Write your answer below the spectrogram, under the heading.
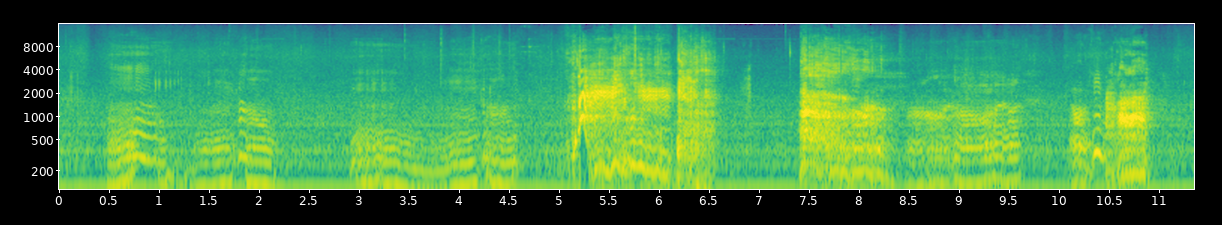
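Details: Italian greyhound bitch, indoors and upset at being taken from her bed, making short wavering grumbles, then louder harsh growling bursts with sharp yips toward the end.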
